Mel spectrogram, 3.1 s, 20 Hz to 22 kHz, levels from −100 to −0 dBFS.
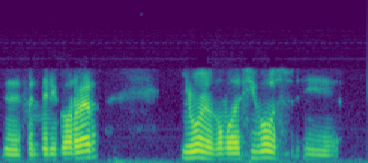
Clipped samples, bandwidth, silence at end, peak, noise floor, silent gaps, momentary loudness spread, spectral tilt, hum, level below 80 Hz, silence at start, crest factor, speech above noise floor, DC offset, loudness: under 0.1%; 4.1 kHz; 0.25 s; -2 dBFS; -46 dBFS; none; 17 LU; -9 dB/octave; none; -52 dBFS; 0.05 s; 16 dB; 31 dB; under 0.1%; -15 LUFS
